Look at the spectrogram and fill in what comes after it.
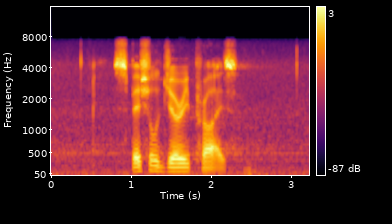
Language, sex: English, male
